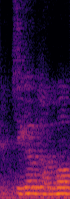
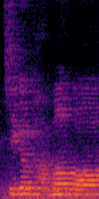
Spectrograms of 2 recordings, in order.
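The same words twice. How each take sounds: First: The pitch rises at the end. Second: The pitch falls at the end. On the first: It is a question. "하고 끝을 올리면 의문문이 된다" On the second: It is a statement giving information. "하고 끝을 내리면 평서문"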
